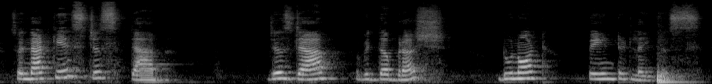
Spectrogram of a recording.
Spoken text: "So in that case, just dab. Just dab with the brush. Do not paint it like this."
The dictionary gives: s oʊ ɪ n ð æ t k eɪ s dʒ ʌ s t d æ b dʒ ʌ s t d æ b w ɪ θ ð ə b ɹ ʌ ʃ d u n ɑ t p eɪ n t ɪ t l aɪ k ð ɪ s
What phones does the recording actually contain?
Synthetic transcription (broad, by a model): s oʊ ɪ n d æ t k eɪ s dʒ ʌ s t d æ b dʒ ʌ s t d æ b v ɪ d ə b ɹ ʌ ʃ d u n ɑ t p eɪ n t ɪ t l aɪ k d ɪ s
